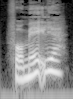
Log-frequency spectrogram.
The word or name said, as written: formalia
